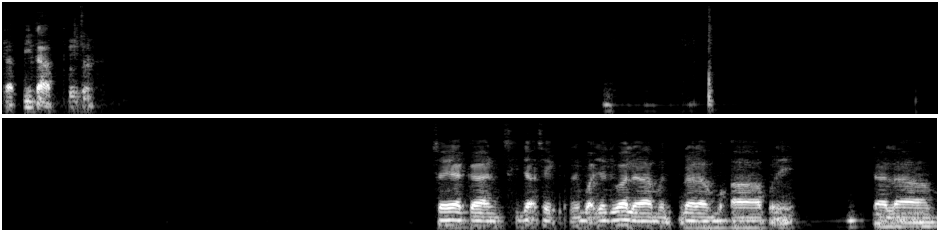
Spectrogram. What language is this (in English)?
Malay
